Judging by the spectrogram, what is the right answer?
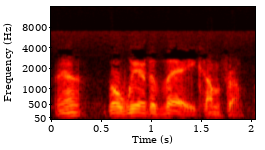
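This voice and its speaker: Heavily acted, the low, gravelly, husky male voice is expressive and a little slow as an actor portrays a shaken, stubborn, skeptical reporter in an old-time radio drama. He pleads colloquially, troubled and full of doubt. The noisy, thin old radio recording has a phone-quality sound.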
